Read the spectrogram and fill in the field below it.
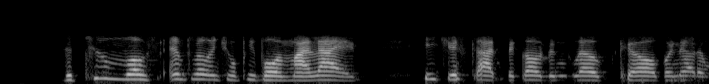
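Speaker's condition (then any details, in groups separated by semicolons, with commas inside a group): Cerebral palsy; birth onset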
